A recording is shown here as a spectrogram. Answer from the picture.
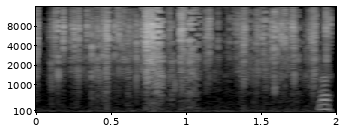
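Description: Snack-bar wrapper being torn open and crinkled by hand: a quick run of crackles, loudest a little under a second in.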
